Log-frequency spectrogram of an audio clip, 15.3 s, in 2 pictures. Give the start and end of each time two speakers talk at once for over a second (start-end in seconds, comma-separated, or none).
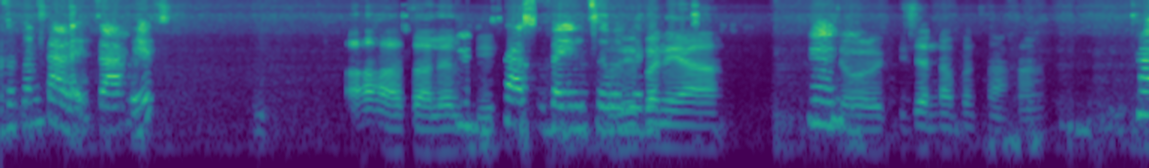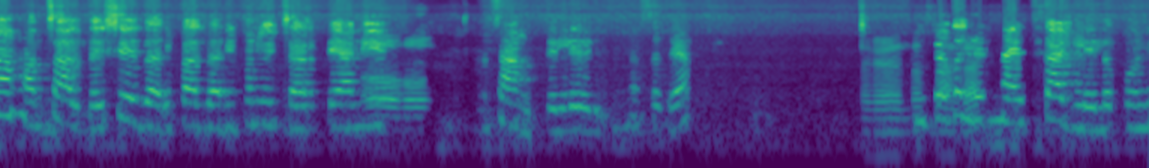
3.2-4.6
